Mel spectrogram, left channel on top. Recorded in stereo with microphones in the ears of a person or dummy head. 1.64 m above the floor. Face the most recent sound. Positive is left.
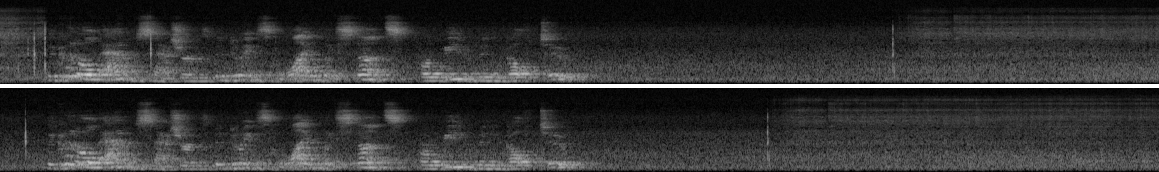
turn(degrees=-35)  # may be behind; listen again after turning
